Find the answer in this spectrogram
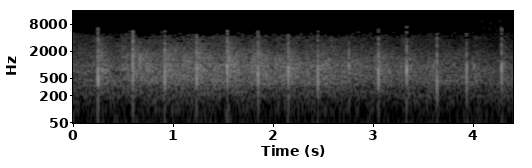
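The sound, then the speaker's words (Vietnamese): Applause follows a sermon on nirvana: a dense crackle of clapping hands with louder individual claps popping out at a fairly regular pace, heard alone without talk. “Xin cho tràng pháo tay.”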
